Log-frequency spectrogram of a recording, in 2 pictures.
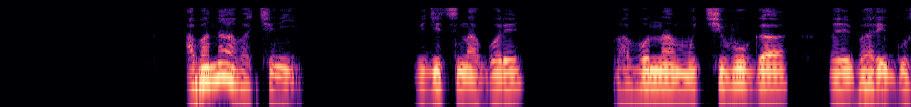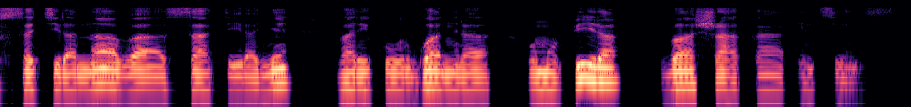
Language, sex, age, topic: Kinyarwanda, male, 25-35, government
